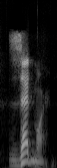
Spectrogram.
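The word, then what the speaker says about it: Zeddemore: kept quiet during that what is it zed more no it's not there's an e in there winston zedmore whatever he was in the movie for like five minutes the e is silent sorry guys jeez anyways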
